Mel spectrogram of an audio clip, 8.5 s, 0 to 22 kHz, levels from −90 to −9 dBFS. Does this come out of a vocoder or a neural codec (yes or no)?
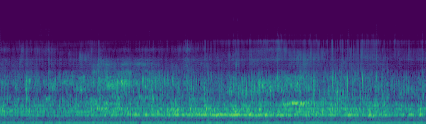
yes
